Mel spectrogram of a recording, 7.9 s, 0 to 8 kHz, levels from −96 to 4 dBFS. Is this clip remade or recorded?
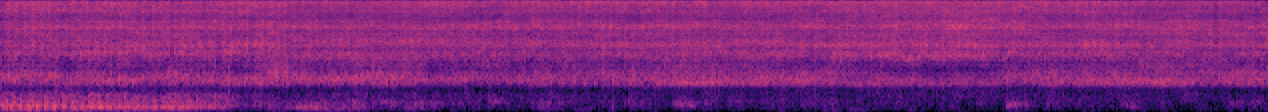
remade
